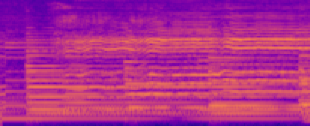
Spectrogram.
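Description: Slow worship-band music: sustained keyboard chords that shift about a second and a half in, with a woman's singing voice.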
